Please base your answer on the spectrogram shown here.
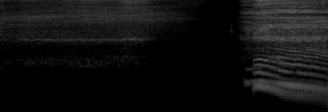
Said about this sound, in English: As we do so, let's take a deep breath.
